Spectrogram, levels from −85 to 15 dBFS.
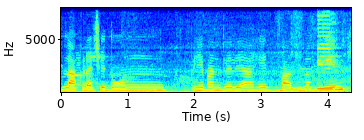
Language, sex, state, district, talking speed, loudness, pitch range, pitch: Marathi, female, Maharashtra, Mumbai Suburban, 125 wpm, -18 LUFS, 230-250 Hz, 245 Hz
